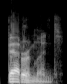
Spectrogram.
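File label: "betterment", American English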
